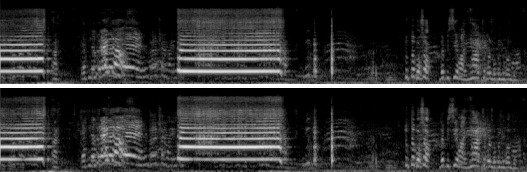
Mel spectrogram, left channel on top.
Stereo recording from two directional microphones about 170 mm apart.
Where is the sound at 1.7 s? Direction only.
50° left (ahead or behind).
